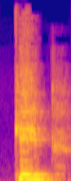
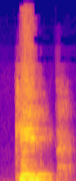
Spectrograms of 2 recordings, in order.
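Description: The two takes are said the same way.

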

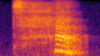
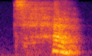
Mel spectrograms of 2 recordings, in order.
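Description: First: The t is released with a puff of air. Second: The same.

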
